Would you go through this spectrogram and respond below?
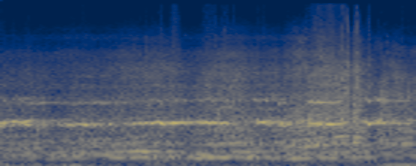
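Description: A car spinning donuts produces a loud, continuous tire squeal with engine roar underneath, sustained without a break close to the listener.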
